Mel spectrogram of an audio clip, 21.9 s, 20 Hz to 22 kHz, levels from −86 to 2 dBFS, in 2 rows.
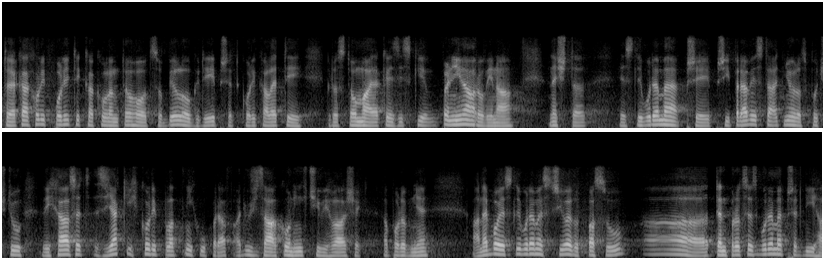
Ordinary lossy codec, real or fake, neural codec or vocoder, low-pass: Opus, 32 kbps; fake; codec, 16 kHz, about 1 kbps, DyCAST, with the encoder's durations; 7.2 kHz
